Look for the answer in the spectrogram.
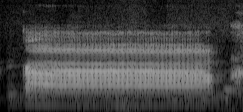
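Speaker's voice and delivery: flat robotic bonk. Acted. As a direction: say it like a machine. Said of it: "you just hear a robotic voice go".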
